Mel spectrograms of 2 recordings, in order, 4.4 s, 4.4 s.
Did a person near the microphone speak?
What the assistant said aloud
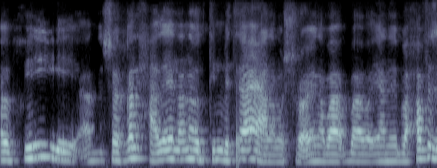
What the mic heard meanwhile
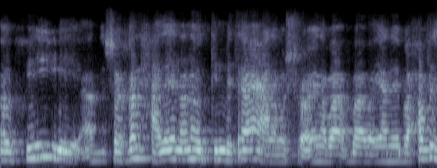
No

